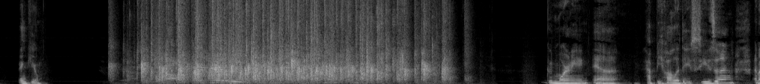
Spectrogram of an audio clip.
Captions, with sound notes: Thank you. [applause] - Good morning and happy holiday season.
